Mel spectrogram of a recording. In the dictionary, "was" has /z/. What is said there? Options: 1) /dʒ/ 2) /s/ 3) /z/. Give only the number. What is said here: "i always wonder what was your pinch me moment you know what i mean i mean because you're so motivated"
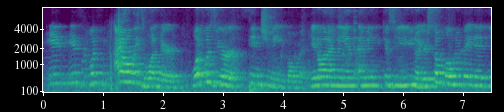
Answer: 3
